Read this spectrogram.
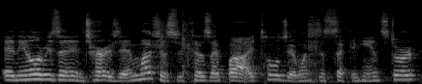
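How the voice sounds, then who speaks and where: A woman's voice: fairly low pitch, fast talker, a bit bright, slight background noise. A woman giving a casual painting tutorial, talking in a rambling, folksy way with lots of asides. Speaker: painting teacher.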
